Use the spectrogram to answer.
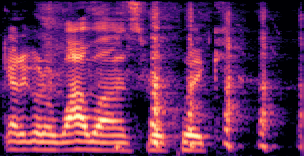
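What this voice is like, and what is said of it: Put-on Boston accent. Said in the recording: “your Philly accent. ... I was Boston.”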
